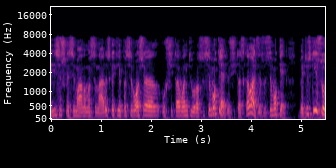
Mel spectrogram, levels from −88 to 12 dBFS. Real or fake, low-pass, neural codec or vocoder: fake; 7.2 kHz; codec, 16 kHz, 16 kbps, FunCodec, trained on LibriTTS, 50 frames a second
